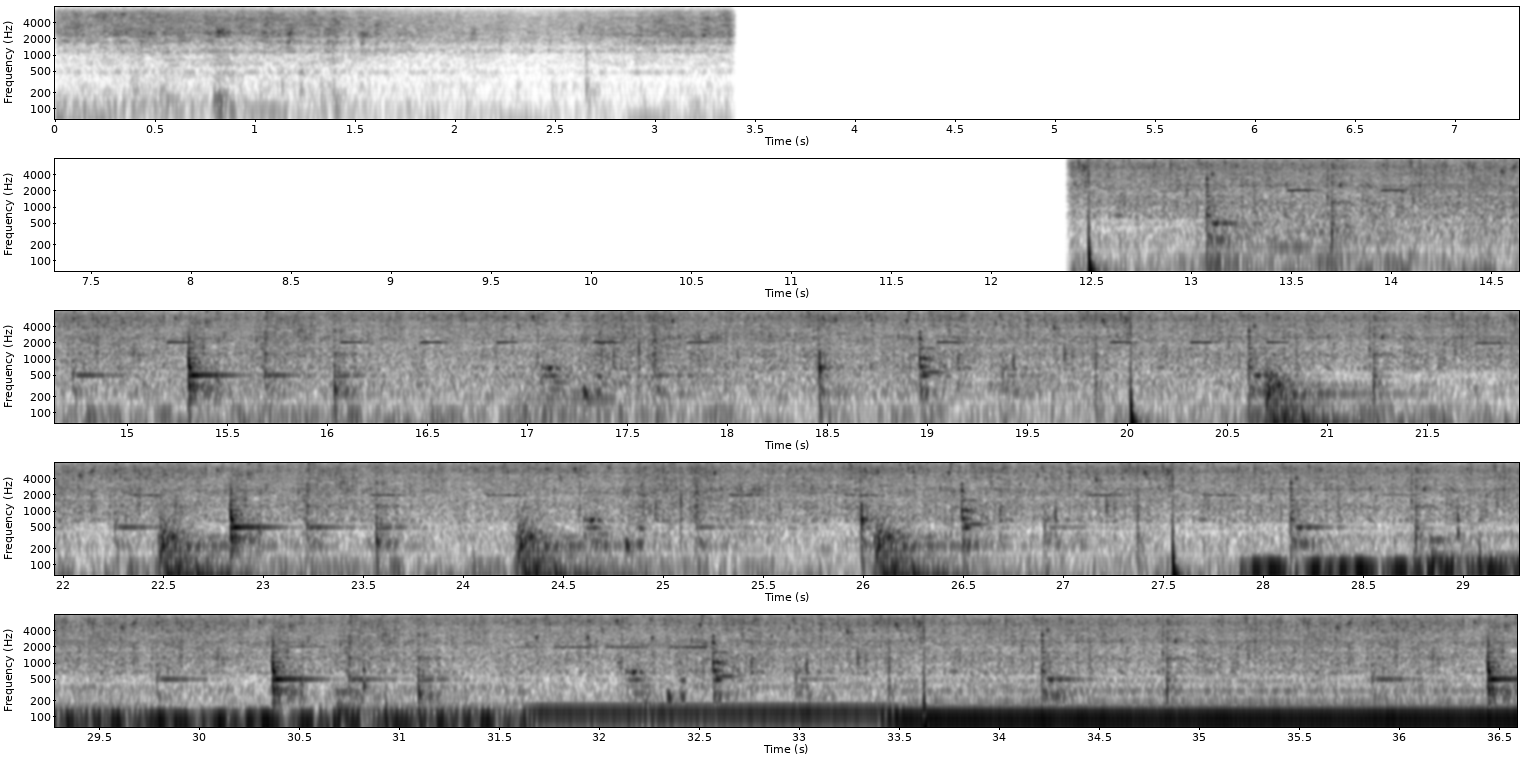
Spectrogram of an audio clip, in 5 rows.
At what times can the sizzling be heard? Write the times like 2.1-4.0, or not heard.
0.0-3.4, 12.3-36.5.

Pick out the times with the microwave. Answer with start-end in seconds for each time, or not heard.
13.0-36.5.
